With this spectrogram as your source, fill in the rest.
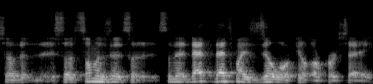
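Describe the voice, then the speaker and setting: A man talks with an American accent. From US Midwest. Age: 50s. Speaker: realtor. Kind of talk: interview. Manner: halting, repetitive.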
